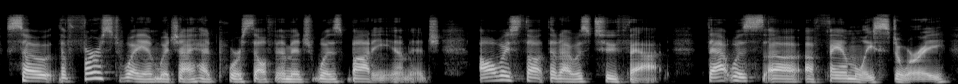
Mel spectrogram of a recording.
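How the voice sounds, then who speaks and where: A woman in her sixties hosting a personal podcast, talking candidly and reflectively with a low voice that does not carry, often restarting her phrases. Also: lively intonation, a little slow. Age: 60s. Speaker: podcast host.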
